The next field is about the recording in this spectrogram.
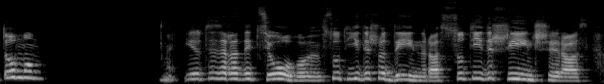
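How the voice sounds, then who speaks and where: A woman's voice: fairly high pitch, expressive, normal speed. A young woman with a sore throat, chatting casually to her viewers about everyday matters. She rambles and restarts, sounding puzzled. Her first language is Russian. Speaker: village-life vlogger. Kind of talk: casual talk to camera.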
